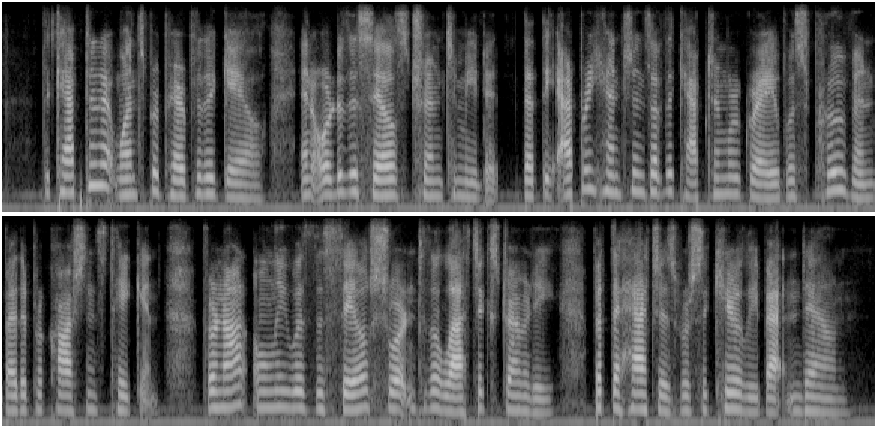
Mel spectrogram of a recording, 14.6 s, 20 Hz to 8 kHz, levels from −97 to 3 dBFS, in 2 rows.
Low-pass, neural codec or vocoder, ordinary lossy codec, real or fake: 7.2 kHz; codec, 16 kHz, 16 kbps, FreqCodec, larger model; Opus, 16 kbps; fake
